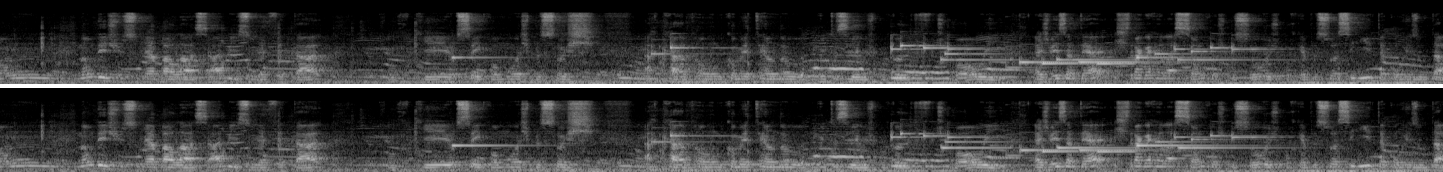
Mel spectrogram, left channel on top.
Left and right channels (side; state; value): both; normal; correlation 0.82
